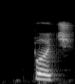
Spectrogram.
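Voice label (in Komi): "пӧч", Komi, female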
